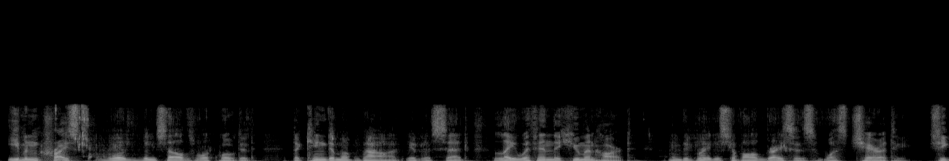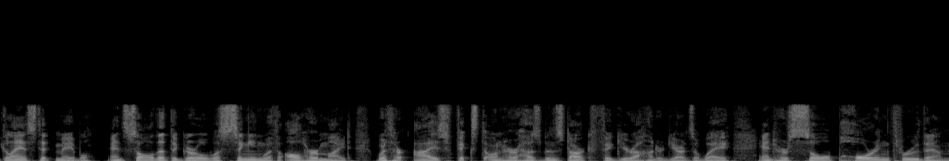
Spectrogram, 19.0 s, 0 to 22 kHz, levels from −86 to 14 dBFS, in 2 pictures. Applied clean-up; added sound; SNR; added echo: neural mask model DeepFilterNet 3.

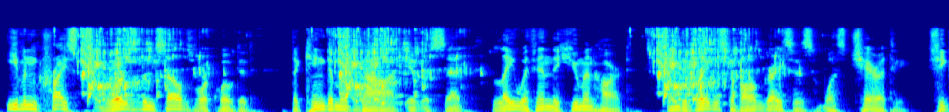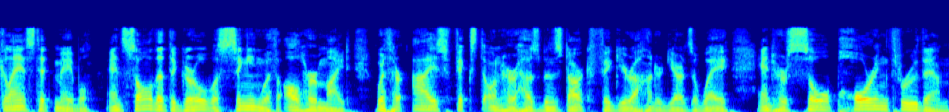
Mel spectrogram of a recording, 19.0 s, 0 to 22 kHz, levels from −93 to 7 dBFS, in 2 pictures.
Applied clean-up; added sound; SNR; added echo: classical method log-MMSE.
